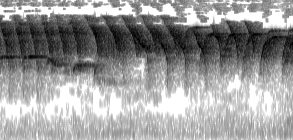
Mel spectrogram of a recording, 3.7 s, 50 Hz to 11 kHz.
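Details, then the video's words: Continuous dense canary song: rapid rolling arched notes merging into a bright, nearly unbroken warbling trill at high pitch. "٣٠ دقيقة تغريد مستمر ورائع مهما كان نوع الكناري خاصتك سيبدء بالتغريد"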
